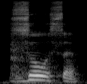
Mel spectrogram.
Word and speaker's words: Soße: La lettre S, qui peut se prononcer en Z, en début de mot, peut aussi se prononcer comme un S, die Soße.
